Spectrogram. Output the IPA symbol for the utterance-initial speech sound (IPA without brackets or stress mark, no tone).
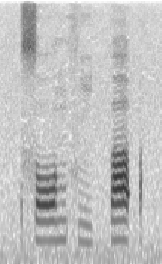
s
